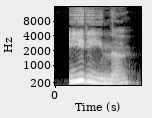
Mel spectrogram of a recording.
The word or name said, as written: Irina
